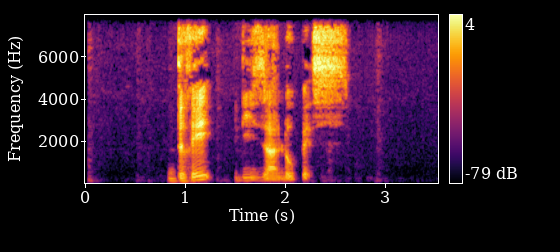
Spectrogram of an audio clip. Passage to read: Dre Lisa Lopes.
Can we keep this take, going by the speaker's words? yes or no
yes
